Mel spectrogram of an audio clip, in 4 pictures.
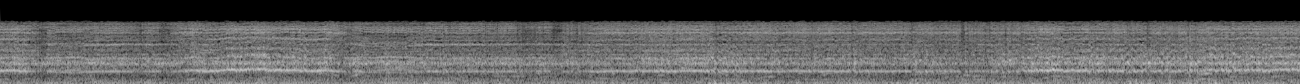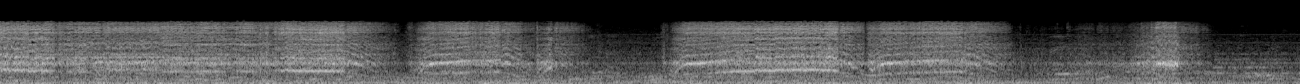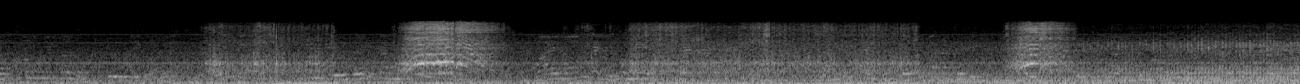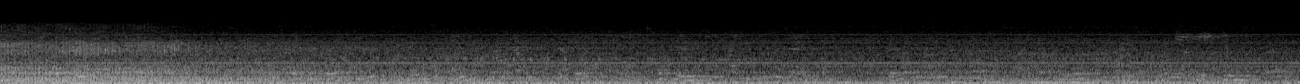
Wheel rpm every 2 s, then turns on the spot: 160, 160, 160, 160, 160, 160, 160, 160, 100, 50, 130, 80, 30, 0, 20, 40, 20, 10, 10, 0, 0, 0, 0, 0, 0, 0.
22-26 32-36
